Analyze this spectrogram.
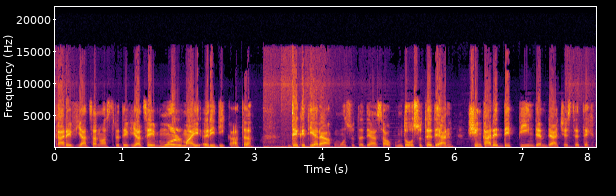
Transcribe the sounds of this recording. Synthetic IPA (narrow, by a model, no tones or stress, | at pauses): kaɾe̞vjat̪sanoast̪ɾəd̪e̞vjat̪səje̞mult̪majrid̪ika̰t̪əd̪e̞kɨt̪jeɾaːkumo̞sut̪əd̪e̞anʲsawakumd̪o̞wəsut̪e̞d̪e̞anʲ | ʃiɨŋkaɾe̞d̪e̞pind̪e̞md̪e̞at͡ʃe̞st̪e̞t̪e̞xn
